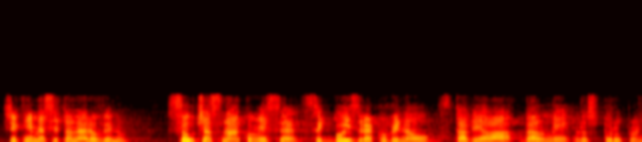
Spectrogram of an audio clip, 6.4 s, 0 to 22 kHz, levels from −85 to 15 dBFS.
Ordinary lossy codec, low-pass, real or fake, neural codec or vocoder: none; 7.2 kHz; fake; codec, 44.1 kHz, 2.6 kbps, SNAC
